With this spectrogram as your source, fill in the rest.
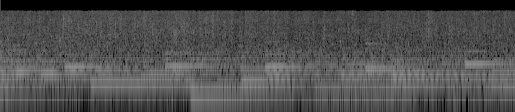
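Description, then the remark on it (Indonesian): Steady rain pours down at Soekarno-Hatta Airport as a continuous hiss of droplets, with soft sustained musical tones shifting underneath throughout. No one speaks. “Meskipun hujan dan petir bergemuruh, ah, syukurlah.”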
